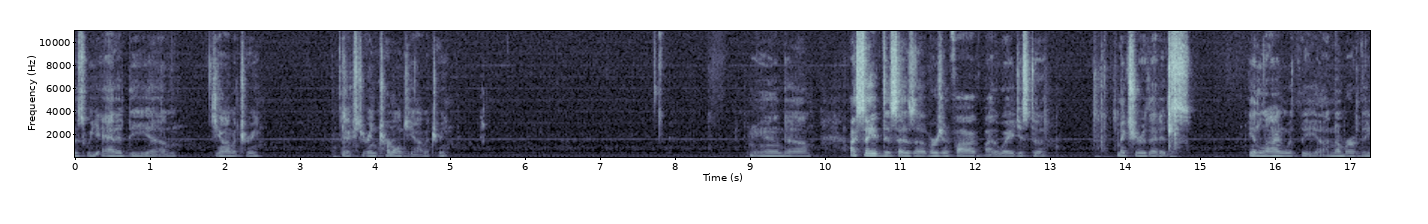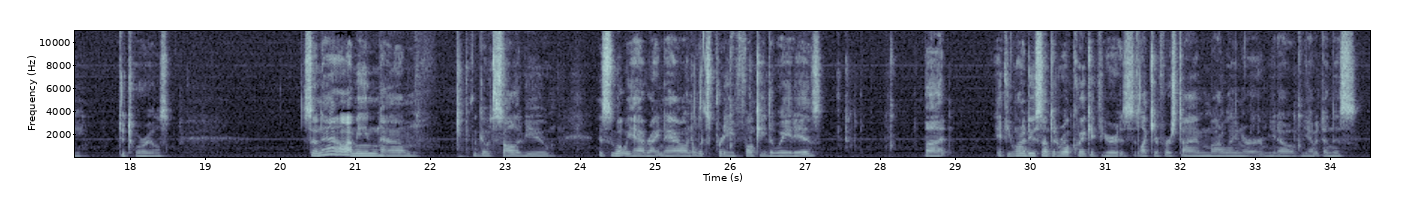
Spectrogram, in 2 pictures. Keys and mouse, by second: 3.4 ctrl+Up, 13.5 ctrl+s, 22.1 z, 25.7-29.4 middle drag, 32.3-34.5 middle drag.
